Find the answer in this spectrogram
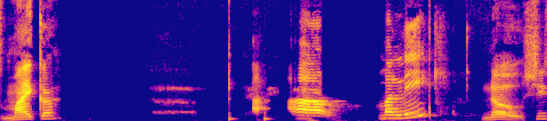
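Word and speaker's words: Maika: And the younger one name is I think it's pronounced Micah. Malik. No, she spelled M-A-I-K. Hold on, where is it at? My eyes. Oh, my eyes. Lord have mercy. M-A-I-K-A. Micah.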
